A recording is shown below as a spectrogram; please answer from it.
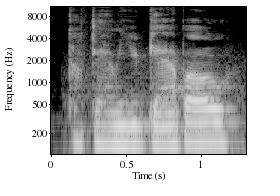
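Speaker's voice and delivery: ordinary talk, nothing marked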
